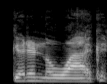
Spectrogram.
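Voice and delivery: low, rumbling, growling orc voice. Voicing an orc stepping out of a carriage to the players, growling. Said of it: "One of them growls at you".

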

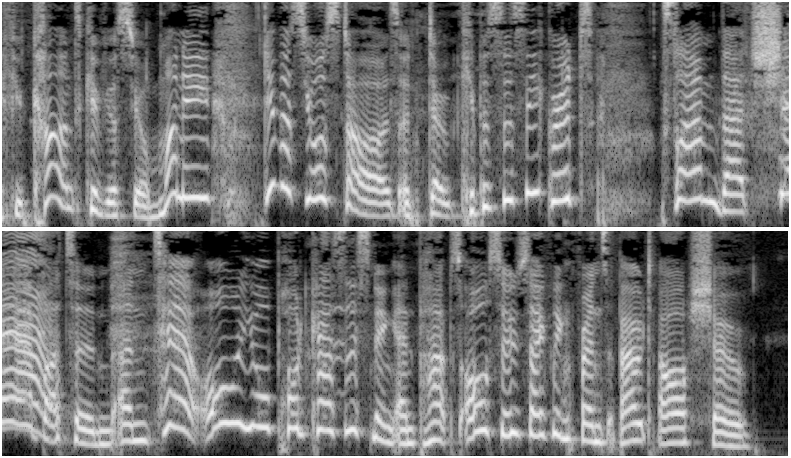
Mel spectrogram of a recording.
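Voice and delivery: put-on English accent. A podcast host reads the show's outro in an English accent. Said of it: "I'll say this in an English accent".

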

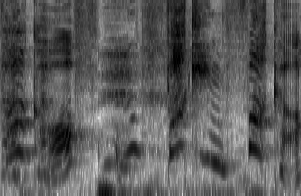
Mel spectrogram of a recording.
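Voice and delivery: really posh voice, very high-pitched. Retelling how they actually sound when swearing at someone, very posh voice. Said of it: "this really posh voice".

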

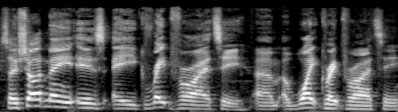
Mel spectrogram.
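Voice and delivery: loud, eager, excited, enthusiastic tone. Explaining to another speaker what a wine grape is: enthusiastic and loud. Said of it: "I'm getting quite, um, enthusiastic and loud".

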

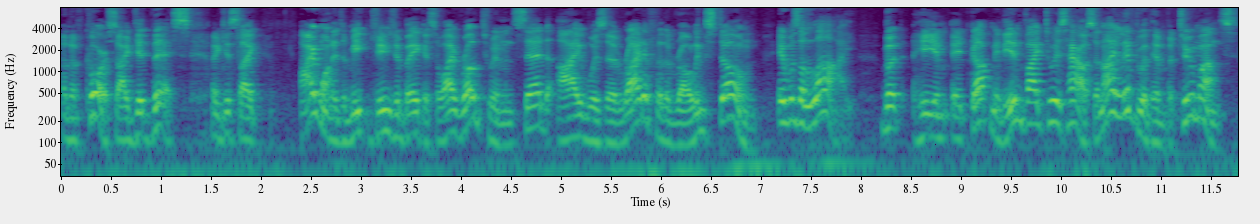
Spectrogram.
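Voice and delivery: put-on American accent brimming with self-assurance. Retelling how a man says he got to meet ginger baker, in a self-assured american accent. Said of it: "this sort of self-assured American accent".

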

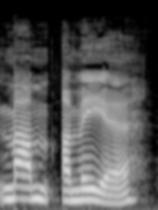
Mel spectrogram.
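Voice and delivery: put-on Northern English accent. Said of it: "In her accent".

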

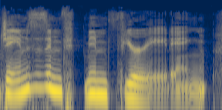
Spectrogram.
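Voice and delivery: acted drunk talk, words smeared together. Recapping a show, quoting a woman's talking head; imitating slurred drunk speech. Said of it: "she's like slurring".

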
